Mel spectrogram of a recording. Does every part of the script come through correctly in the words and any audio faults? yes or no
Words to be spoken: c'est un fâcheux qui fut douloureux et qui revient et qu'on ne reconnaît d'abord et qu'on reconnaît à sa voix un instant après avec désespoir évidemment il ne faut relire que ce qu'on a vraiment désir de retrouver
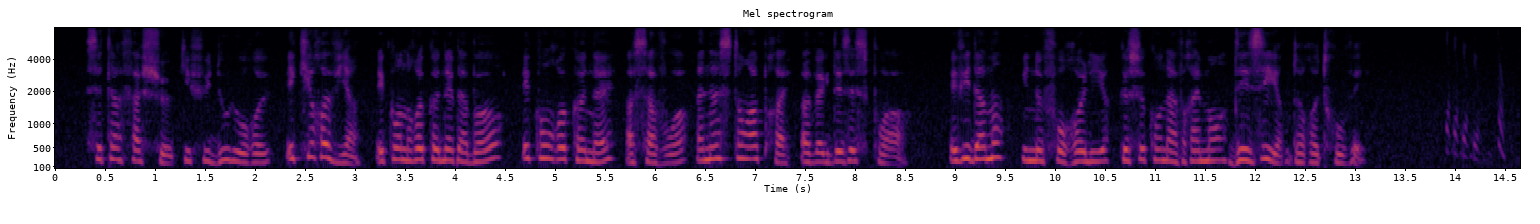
no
